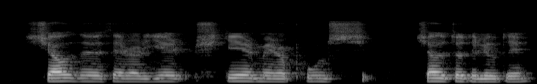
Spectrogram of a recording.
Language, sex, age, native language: Icelandic, male, 13, Icelandic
